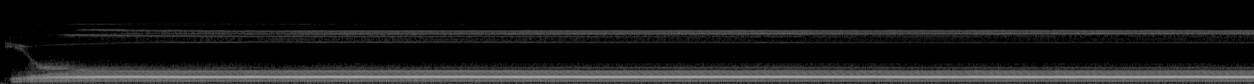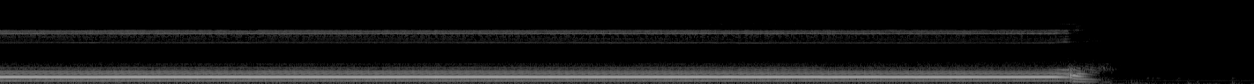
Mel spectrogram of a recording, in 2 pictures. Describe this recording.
Gyuto Voice 1 (174hz) pure tone-ohh (Broadcast wave format)
192, 24, ambient, bit, clean, frequency, gyuto, hz, khz, meditation, multi-phonic, multiphonic, pure, raw, solfeggio, throat-singing, tone, toning, voice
